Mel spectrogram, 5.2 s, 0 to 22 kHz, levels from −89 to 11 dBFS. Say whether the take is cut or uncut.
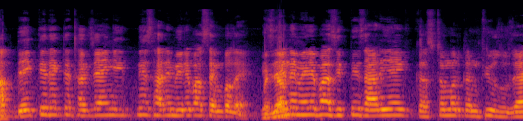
cut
